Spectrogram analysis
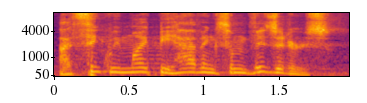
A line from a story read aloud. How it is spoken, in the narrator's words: she braces herself against one side and she shouts out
